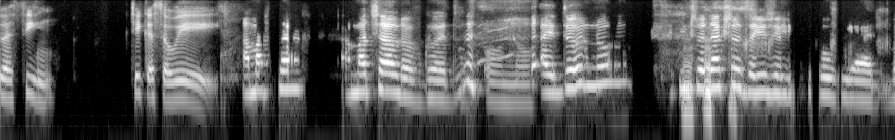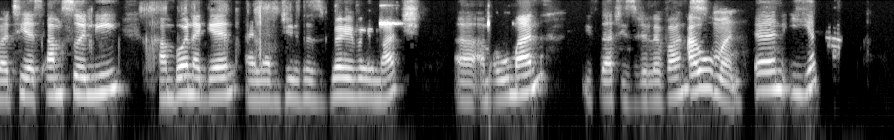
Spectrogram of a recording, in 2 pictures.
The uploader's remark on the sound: Kindly bear with us, COVID-19 has us recording remotely!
